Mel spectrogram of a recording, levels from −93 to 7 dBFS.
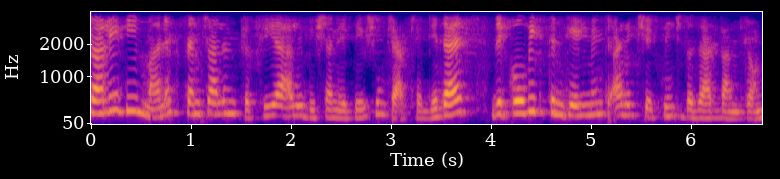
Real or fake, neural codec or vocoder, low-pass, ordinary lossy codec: fake; codec, 44.1 kHz, 3.4 kbps, Pupu-Codec; 3.6 kHz; none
